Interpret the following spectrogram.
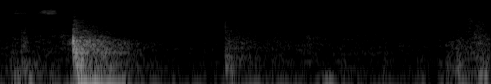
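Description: A sharp thump about half a second in, then a lighter click about a second later.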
